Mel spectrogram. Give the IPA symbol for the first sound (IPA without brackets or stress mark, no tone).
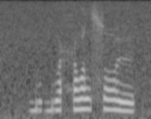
ɡʷ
